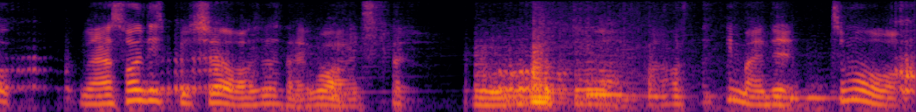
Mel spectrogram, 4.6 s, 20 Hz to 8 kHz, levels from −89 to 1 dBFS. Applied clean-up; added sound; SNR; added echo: neural mask model RNNoise.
